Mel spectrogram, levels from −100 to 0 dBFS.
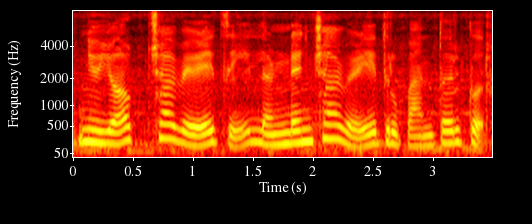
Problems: constant background noise, background conversations at intervals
